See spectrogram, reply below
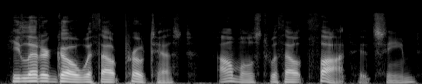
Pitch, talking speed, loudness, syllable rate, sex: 110 Hz, 155 wpm, -20 LUFS, 4.4 syllables/s, male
